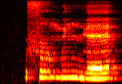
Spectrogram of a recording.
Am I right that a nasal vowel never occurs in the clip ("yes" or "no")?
yes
